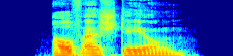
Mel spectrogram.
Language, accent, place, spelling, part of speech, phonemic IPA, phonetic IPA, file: German, Germany, Berlin, Auferstehung, noun, /ˈaʊ̯fɛʁˈʃteːʊŋ/, [ˈʔaʊ̯fʔɛʁˈʃteːʊŋ], De-Auferstehung.ogg
- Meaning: resurrection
